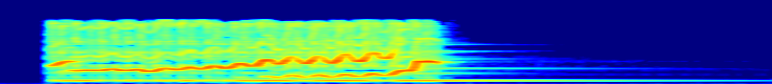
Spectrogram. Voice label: CARTOON ACCENT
